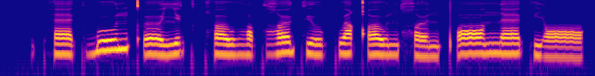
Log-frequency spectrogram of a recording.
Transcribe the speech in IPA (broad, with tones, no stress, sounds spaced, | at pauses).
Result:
pʰ ɛː˨ k ɓ uː˦ n kʼ ɵː˨ lʲ ɵ˦ k qʰ uː˨ ɦ ɔ˨ k ʁ ɵː˦ kʲ uː˨ kʷ ɛ˦ qʼ uː˨ n χ ɵː˨ n pʼ ɔː˦ n ɛː˦ k j ɔː˨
